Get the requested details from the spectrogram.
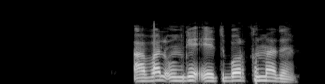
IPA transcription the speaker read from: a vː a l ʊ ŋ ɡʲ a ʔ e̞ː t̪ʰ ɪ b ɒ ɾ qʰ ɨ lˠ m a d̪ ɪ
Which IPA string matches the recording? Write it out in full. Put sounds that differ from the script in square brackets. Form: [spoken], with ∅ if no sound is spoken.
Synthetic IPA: a vː a l ʊ ŋ ɡʲ a ʔ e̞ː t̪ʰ ɪ b ɒ ɾ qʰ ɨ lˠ m a d̪ ɪ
